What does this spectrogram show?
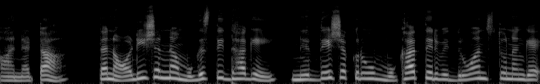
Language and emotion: Kannada, disgusted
